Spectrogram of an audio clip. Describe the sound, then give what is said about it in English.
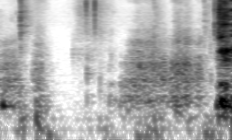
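A drawer holding a little eraser slides open with scraping, rustling noise, ending in a sharper, louder clatter. No one speaks. “That's a big drawer for a little eraser.”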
